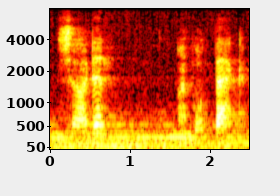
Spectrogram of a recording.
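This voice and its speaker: A man tells a horror story in the first person, very slowly and theatrically, with halting phrases and breathy half-whispers. His mid-pitched voice echoes around the space over a music bed. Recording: echoey room with music underneath.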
